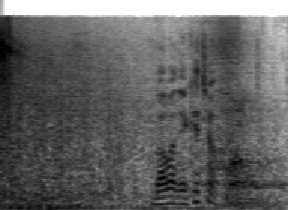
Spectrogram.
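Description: A dramatic sound-effect hit of the kind edited onto reaction shots in TV serials: a sudden loud impact at the start that fades out over about a second. A voice then speaks over its tail.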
